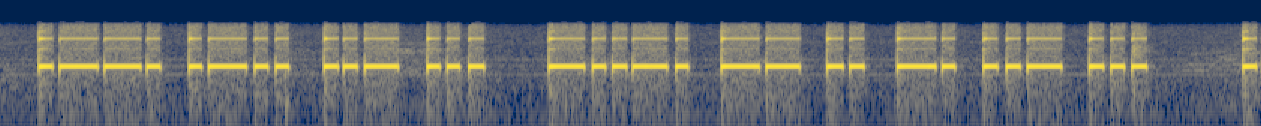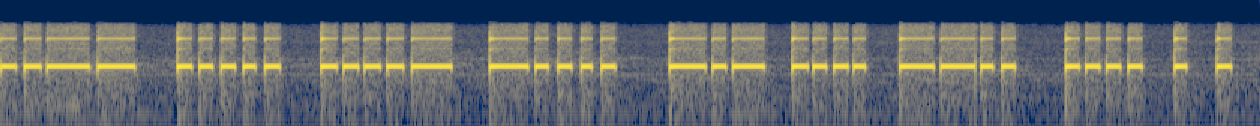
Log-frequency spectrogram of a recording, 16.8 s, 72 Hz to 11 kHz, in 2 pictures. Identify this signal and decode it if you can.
Morse code, heard as a keyed tone, about 17 wpm, 780 Hz. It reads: PLUS /MINUS 3546 KHZ HEE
